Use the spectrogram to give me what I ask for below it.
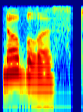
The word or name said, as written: noblest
